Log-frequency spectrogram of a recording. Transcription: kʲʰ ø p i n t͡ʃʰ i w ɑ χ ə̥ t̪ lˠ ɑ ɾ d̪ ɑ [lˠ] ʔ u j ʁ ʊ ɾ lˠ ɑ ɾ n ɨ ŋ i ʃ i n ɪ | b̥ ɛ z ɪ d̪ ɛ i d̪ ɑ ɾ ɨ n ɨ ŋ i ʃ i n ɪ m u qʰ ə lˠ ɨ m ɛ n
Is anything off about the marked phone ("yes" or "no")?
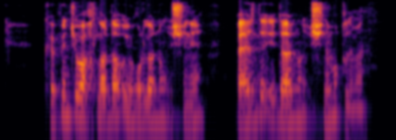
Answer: yes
